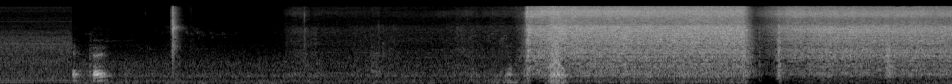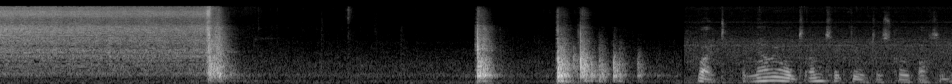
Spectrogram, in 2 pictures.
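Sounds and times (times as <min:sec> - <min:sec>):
fuse fizzing: 0:02.8 - 0:11.6
rocket motor thrust hiss: 0:02.8 - 0:12.0.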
